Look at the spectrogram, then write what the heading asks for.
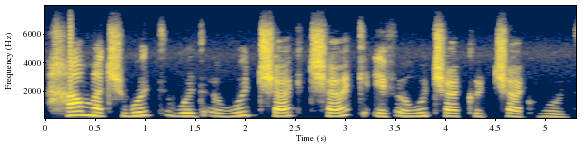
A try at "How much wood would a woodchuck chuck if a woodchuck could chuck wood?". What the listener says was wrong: Oh, very good.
